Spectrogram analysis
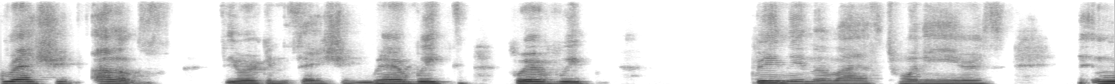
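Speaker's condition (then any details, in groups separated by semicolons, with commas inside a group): Cerebral palsy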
